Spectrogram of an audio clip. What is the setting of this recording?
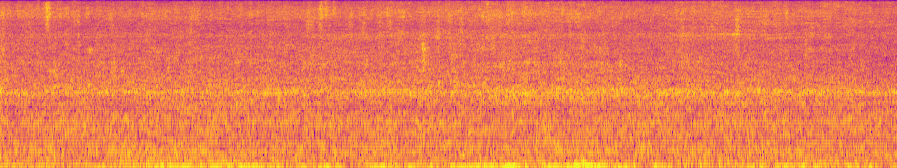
park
